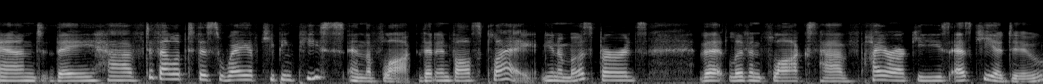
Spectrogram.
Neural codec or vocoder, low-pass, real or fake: none; 7.2 kHz; real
